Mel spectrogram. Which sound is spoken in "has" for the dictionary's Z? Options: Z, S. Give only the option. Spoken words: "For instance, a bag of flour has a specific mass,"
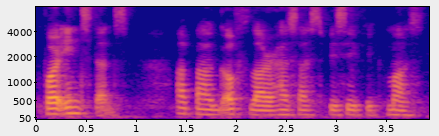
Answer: S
